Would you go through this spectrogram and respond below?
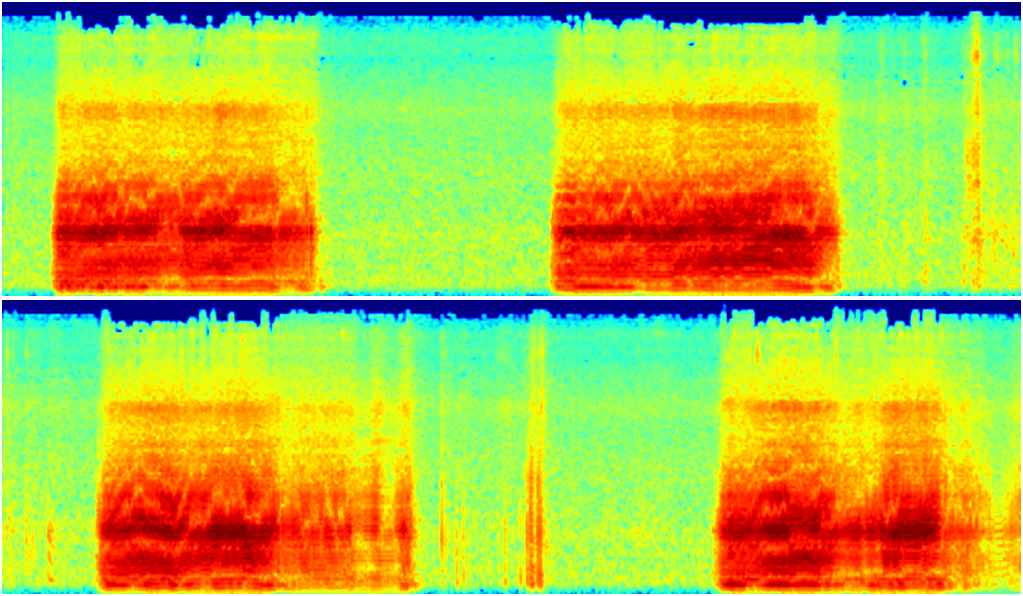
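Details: Sleeping pet dog snoring: four long rasping, fluttering snores of about three seconds each, separated by quiet pauses of roughly two to three seconds, with a steady vibrating buzz throughout each breath.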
